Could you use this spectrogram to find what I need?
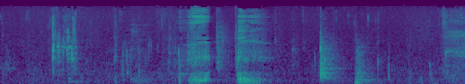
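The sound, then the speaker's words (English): Throat clearing from someone reading a scripture passage aloud, with a few rough, raspy hacks and coughs separated by short pauses and no words spoken. “It's a wonderful time for my throat to act up.”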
